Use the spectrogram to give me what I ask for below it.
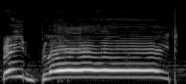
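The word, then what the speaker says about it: Baneblade: It's pronounced Bane Blade.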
